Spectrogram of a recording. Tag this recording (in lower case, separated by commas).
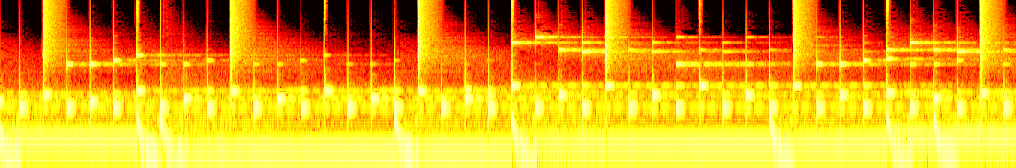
music, synthesizer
